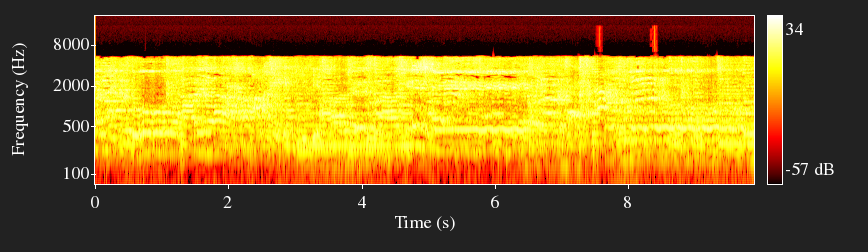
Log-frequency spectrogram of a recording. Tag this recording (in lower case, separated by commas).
speech, music, male singing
